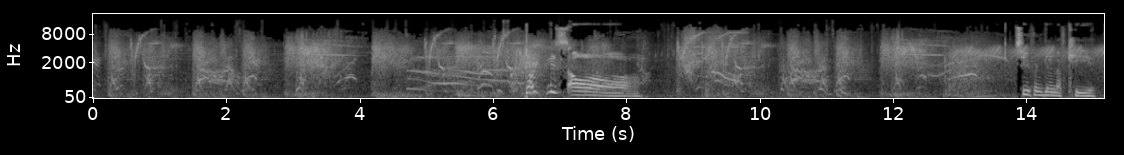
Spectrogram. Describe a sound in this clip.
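Energy blasts boom and crackle.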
